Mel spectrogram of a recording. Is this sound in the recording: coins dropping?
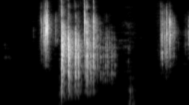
yes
